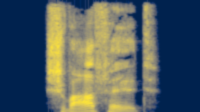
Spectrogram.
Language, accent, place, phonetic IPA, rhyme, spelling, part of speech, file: German, Germany, Berlin, [ˈʃvaːfl̩t], -aːfl̩t, schwafelt, verb, De-schwafelt.ogg
- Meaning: inflection of schwafeln: 1. third-person singular present 2. second-person plural present 3. plural imperative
